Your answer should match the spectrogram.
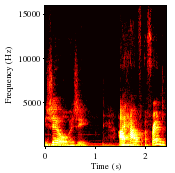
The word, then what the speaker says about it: George: Baby boy name number 3 is this one, and in British English you say George, and in Portuguese you would say George.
